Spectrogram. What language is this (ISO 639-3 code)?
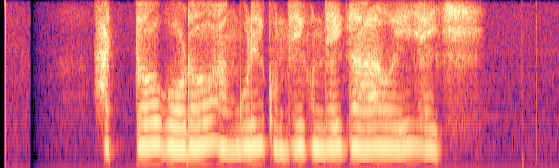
ori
